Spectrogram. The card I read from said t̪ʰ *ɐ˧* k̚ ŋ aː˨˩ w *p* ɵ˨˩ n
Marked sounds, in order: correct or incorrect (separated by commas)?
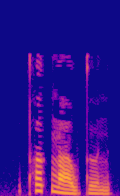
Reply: incorrect, incorrect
